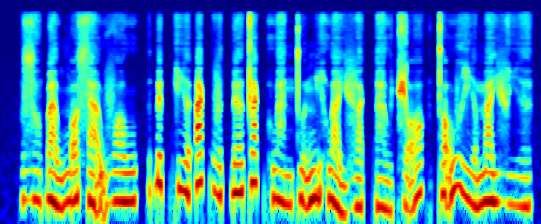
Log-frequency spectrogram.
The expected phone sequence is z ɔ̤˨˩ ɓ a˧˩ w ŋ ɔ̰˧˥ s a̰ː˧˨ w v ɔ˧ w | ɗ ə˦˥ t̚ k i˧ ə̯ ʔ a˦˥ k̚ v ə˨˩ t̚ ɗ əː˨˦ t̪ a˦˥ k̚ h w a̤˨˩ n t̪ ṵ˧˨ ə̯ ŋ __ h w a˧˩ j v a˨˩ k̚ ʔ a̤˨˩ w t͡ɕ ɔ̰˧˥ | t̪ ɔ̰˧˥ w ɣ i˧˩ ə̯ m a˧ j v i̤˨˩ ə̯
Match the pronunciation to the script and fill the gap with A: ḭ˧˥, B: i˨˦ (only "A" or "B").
A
